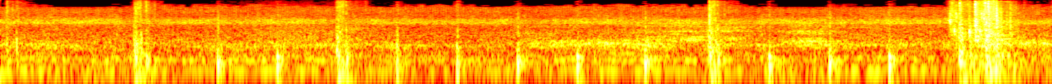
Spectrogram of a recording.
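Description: Footsteps thud steadily on a wooden floor.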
